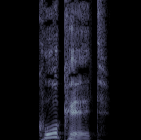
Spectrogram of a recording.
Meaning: inflection of kokeln: 1. second-person plural present 2. third-person singular present 3. plural imperative
- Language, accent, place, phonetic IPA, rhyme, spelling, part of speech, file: German, Germany, Berlin, [ˈkoːkl̩t], -oːkl̩t, kokelt, verb, De-kokelt.ogg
